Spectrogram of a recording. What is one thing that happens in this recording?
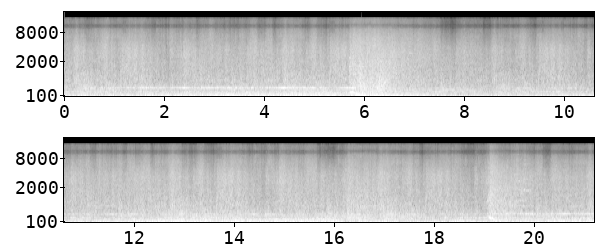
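A lightsaber hums and swooshes with each swing.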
